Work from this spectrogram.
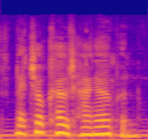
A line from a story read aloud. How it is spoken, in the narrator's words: Wiggy wheezed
